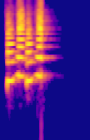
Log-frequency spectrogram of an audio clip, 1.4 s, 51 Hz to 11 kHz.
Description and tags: Clown Horn 1 1
Clown, Warning, Ring, Horn, Design, Foley, Sound, One, Shot, Alarm, Notification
